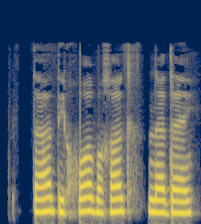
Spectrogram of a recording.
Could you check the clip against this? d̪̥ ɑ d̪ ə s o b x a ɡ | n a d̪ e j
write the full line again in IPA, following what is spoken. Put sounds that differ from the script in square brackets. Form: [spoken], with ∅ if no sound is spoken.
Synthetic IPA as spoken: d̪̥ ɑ d̪ ə [x] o b [ɣ] a ɡ | n a d̪ [a] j

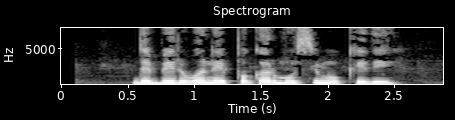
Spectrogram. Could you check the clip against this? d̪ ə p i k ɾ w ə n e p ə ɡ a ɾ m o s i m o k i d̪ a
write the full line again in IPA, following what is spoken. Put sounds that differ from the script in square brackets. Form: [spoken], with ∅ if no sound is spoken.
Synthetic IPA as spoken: d̪ ə [b] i [∅] ɾ w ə n e p ə ɡ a ɾ m o s i m o k [e] d̪ [i]

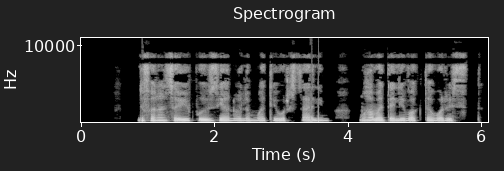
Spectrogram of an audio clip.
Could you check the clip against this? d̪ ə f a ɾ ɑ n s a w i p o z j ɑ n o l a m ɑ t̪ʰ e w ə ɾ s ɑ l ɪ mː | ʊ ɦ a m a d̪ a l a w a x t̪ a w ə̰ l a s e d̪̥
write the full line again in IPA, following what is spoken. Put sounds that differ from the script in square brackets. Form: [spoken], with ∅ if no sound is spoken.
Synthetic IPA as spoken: d̪ ə f a ɾ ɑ n s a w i p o z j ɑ n o l a m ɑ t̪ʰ e w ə ɾ s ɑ l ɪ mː | ʊ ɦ a m a d̪ a l [i] w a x t̪ a w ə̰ [ɾ] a s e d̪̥

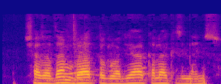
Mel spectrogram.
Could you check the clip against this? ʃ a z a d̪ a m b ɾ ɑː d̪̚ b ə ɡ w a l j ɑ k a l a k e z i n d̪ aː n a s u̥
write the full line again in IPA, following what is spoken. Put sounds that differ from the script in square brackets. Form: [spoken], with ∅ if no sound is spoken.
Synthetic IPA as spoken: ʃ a z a d̪ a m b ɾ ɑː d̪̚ [p] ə ɡ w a l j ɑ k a l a k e z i n d̪ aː n [i] s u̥

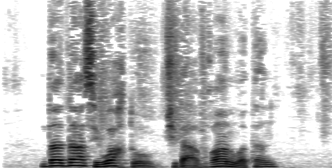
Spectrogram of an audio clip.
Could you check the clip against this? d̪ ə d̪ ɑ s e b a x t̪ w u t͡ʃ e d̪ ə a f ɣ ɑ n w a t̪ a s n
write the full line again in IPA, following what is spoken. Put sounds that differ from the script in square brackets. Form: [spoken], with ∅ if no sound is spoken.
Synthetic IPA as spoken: d̪ [ɑ] d̪ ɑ s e [w] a x t̪ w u t͡ʃ e d̪ ə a f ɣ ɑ n w a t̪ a [∅] n

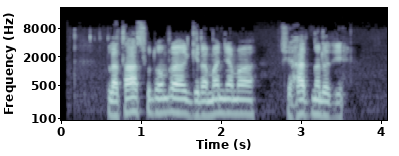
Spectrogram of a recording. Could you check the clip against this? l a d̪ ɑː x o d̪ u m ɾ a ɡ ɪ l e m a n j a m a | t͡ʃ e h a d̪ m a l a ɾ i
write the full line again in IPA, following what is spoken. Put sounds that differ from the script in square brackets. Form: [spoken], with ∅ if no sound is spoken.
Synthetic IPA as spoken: l a [t̪] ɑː [s] o d̪ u m ɾ a ɡ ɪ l [a] m a n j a m a | t͡ʃ e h a d̪ [n] a l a ɾ i

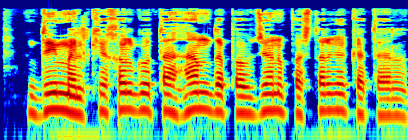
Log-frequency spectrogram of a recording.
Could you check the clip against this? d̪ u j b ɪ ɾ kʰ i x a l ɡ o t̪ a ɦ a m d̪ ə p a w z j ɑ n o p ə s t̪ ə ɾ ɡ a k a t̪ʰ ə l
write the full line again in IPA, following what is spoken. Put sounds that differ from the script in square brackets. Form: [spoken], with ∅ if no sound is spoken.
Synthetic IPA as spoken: d̪ u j [m] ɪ [l] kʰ i x a l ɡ o t̪ a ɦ a m d̪ ə p a w z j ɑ n o p ə s t̪ ə ɾ ɡ a k a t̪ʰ ə l

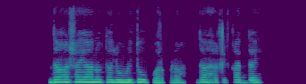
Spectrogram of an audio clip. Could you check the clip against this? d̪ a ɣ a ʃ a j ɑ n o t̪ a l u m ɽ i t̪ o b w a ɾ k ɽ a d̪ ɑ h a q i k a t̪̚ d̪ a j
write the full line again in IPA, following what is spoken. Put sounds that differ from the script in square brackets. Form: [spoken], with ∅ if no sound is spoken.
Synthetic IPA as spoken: d̪ a ɣ a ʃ a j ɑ n o t̪ a l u m ɽ i t̪ o b w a ɾ k ɽ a d̪ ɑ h a q i [q] a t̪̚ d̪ a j

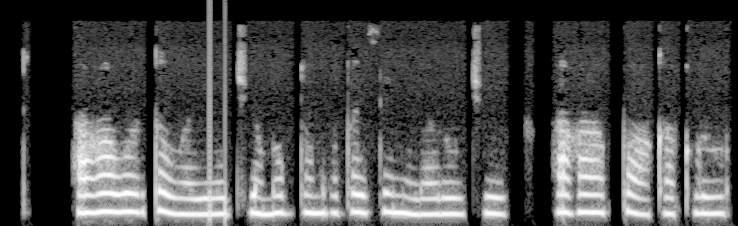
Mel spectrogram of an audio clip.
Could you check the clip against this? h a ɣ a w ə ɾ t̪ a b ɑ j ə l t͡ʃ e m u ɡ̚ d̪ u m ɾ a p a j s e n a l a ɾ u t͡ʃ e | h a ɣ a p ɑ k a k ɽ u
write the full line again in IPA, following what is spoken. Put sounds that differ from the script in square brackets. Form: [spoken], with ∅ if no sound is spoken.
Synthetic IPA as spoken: h a ɣ a w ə ɾ t̪ a [w] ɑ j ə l t͡ʃ e m u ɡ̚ d̪ u m ɾ a p a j s e n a l a ɾ u t͡ʃ e | h a ɣ a p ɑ k a k ɽ u

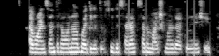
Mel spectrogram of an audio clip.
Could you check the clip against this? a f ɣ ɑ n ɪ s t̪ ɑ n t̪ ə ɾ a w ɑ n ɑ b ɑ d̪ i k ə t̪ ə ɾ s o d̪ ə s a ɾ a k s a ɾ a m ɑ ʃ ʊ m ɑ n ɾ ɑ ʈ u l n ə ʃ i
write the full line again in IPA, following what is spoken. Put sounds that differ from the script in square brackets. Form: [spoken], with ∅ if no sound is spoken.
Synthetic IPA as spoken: a f ɣ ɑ n ɪ s t̪ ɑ n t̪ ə ɾ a w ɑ n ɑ b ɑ d̪ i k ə t̪ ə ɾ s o d̪ ə s a [ɽ] a k s a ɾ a m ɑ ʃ [u] m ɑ n ɾ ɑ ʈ u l n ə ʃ i

